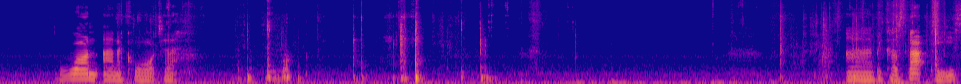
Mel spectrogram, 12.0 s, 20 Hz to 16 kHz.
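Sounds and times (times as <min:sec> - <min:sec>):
paper tapping and rustling: 0:09.7 - 0:12.0.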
